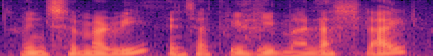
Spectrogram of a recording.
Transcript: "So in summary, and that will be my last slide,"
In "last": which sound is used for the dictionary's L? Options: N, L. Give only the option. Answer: N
